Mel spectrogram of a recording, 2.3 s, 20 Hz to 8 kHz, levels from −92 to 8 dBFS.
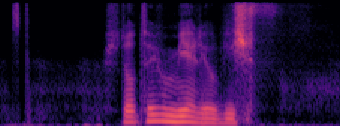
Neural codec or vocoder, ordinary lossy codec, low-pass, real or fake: codec, 16 kHz in and 24 kHz out, 0.4 kbps, LongCat-Audio-Codec, four codebook decoder; none; 7.2 kHz; fake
